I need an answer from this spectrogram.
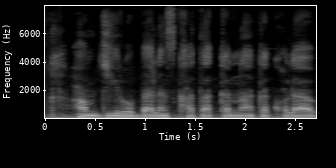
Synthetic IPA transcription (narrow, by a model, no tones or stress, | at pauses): həmd͡ʒiːɾoːbɛːlə̃nskʰaːt̪akəɾnakakʰʊlaː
